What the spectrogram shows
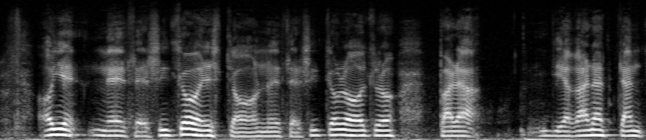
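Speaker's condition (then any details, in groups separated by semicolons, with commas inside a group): Condition akin to cerebral palsy; acquired after age three, lasting sequelae from an event or accident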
